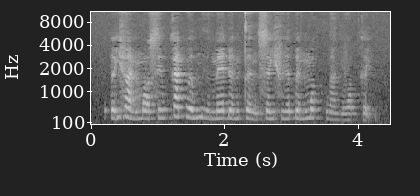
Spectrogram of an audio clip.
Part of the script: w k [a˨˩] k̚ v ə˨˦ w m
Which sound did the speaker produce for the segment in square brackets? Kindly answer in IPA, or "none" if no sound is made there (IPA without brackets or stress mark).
a˦˥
